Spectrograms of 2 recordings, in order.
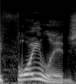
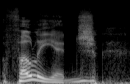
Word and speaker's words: foliage: You know, I used to say foilage instead of foliage.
